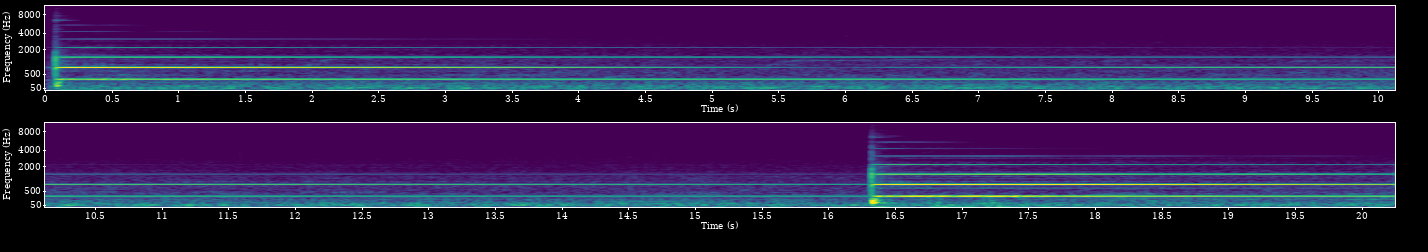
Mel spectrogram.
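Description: A mindfulness bell struck once, its steady, ringing tones humming and slowly fading for about sixteen seconds before a second stroke rings out just as loudly. No one speaks.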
